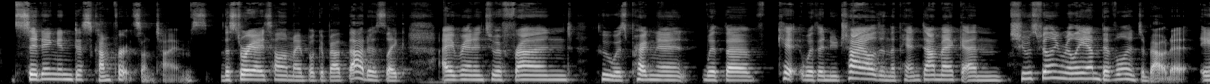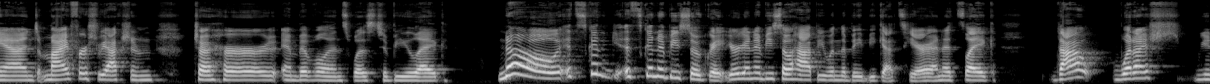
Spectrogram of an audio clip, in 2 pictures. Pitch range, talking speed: 185-220 Hz, 190 wpm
